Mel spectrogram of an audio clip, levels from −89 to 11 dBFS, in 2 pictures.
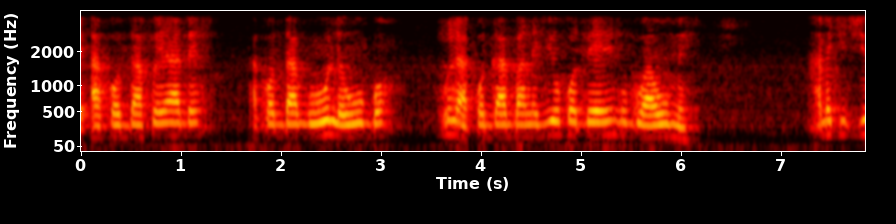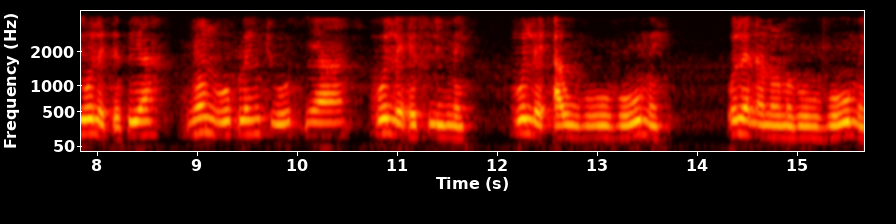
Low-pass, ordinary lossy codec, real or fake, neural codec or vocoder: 3.6 kHz; AAC, 16 kbps; fake; codec, 16 kHz, 16 kbps, FreqCodec, smaller model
